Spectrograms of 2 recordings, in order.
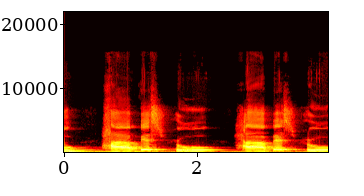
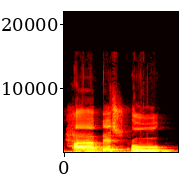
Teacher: গলার ভিতর থেকে চাপ দিয়ে আসবে।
